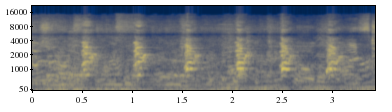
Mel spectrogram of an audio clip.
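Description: Several adoption-shelter puppies bark, yip and whimper in short repeated bursts about every half second, close and fairly loud, with a voice partly mixed in.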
